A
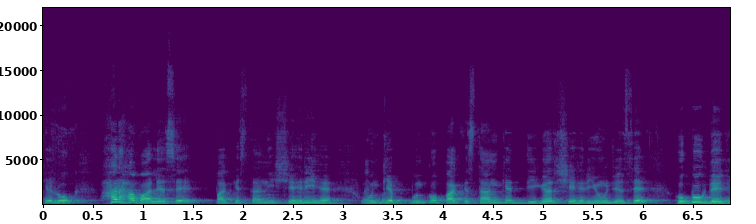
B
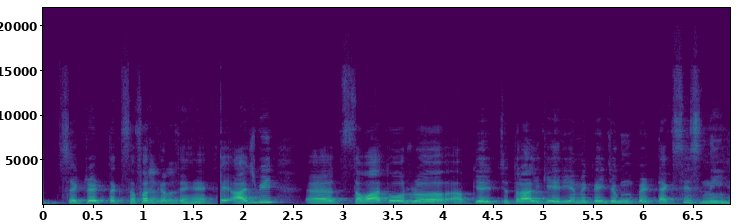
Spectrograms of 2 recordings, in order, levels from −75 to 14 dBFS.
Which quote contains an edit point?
B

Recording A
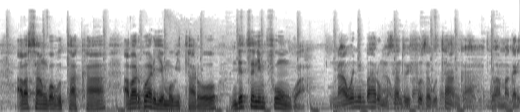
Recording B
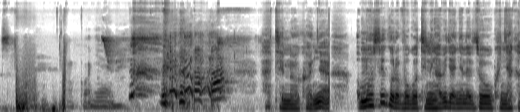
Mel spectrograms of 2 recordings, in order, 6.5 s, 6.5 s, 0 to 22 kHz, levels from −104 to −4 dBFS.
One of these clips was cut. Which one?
B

